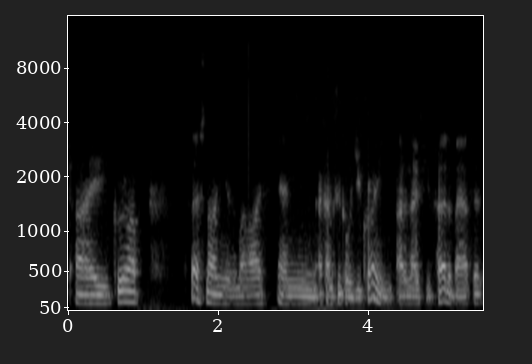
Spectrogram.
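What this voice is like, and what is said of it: Non-British Ukrainian accent. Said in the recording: “Maybe you can tell by my accent, I'm not fully British.”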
